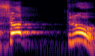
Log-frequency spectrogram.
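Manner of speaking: "শত্রু" broken as shot, pause, tru, pitched high; syllable-split pronunciation. Shown as a demonstration. Teacher asking students to pronounce "শত্রু", syllables pulled apart. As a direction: split "শত্রু" after the t sound. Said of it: "তাহলে তুমি উচ্চারণ করো".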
